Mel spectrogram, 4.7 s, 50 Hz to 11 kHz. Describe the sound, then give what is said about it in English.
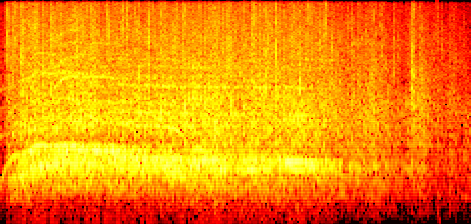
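Loud, sustained audience applause at a comedy show for an 11-year-old girl from the audience, with some cheering mixed in, holding steady for a few seconds before gradually tapering off. “Big round of applause for”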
